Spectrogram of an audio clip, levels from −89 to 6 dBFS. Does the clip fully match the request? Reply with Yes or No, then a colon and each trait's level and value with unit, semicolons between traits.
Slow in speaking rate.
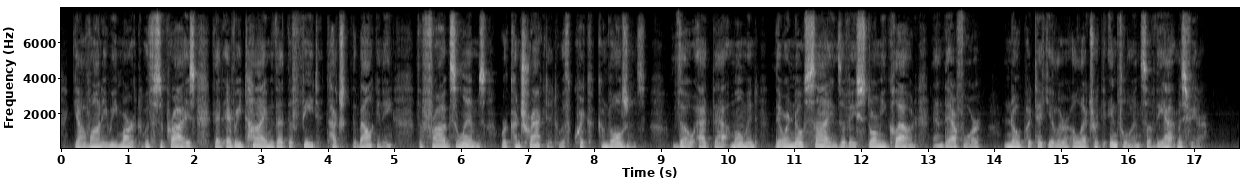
No: average, 150 wpm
